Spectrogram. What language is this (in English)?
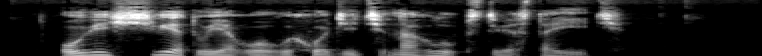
Belarusian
